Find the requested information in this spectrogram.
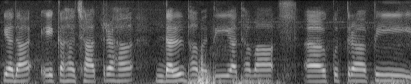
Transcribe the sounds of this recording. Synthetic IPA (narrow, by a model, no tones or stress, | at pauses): jɐd̪aːeːkɐɦɐt͡ʃʰaːt̪ɾɐɦɐ | ɖɐlbʱɐʋɐt̪iɐt̪ʰɐʋaː | kut̪ɾapi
